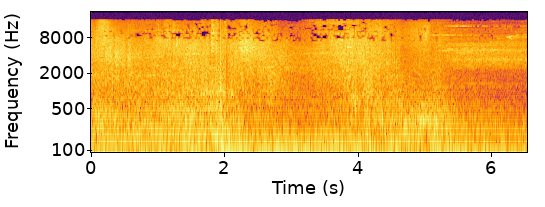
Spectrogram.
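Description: A large structure explodes with a deep rumbling blast.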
